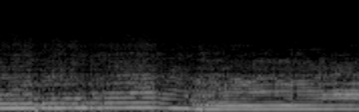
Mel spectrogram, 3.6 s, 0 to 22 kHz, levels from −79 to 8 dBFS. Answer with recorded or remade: remade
